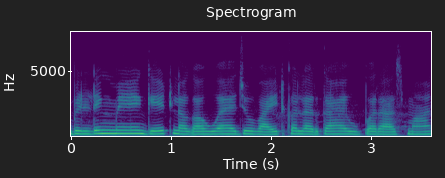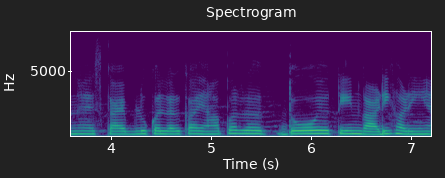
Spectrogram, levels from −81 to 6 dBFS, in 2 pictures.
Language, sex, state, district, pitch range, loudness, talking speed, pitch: Hindi, female, Bihar, Sitamarhi, 215-235 Hz, -24 LUFS, 215 wpm, 220 Hz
